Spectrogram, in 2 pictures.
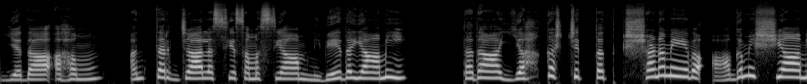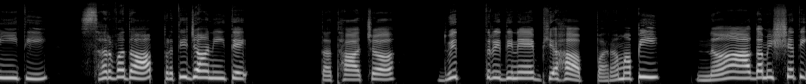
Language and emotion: Sanskrit, disgusted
